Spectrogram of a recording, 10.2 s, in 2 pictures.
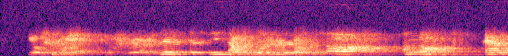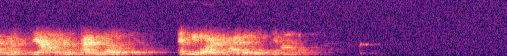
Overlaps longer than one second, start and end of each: none

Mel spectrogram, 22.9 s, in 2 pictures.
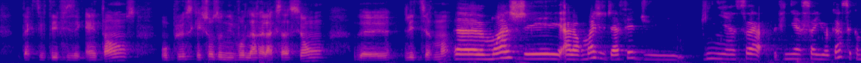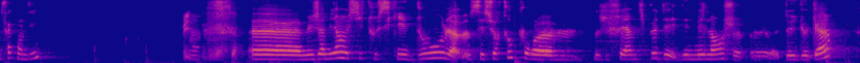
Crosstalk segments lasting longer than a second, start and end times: none

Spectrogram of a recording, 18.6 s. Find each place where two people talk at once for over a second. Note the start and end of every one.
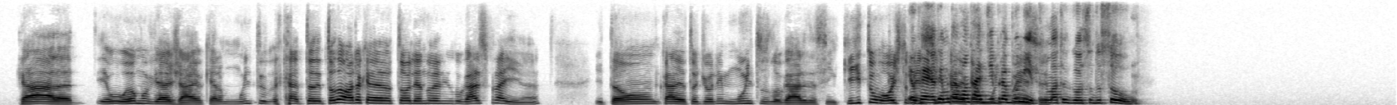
12.1-14.0

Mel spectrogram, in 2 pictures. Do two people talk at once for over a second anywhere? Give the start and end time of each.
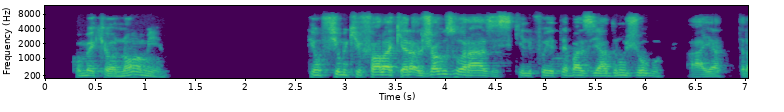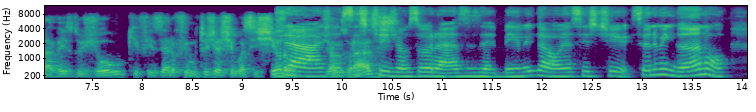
9.3-10.5

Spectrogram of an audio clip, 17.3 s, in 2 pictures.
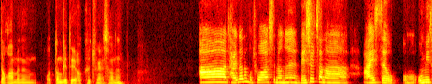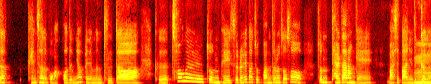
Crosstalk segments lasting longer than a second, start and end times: none

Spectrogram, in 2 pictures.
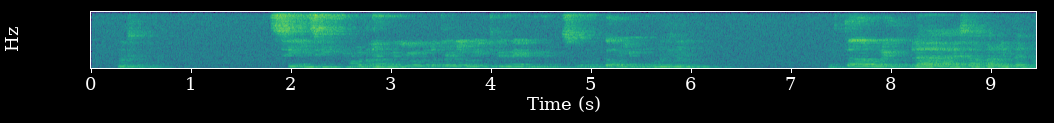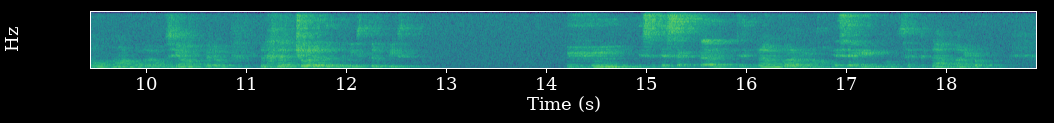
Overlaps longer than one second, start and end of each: none

